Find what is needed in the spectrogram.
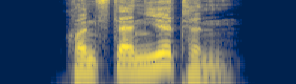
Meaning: inflection of konsterniert: 1. strong genitive masculine/neuter singular 2. weak/mixed genitive/dative all-gender singular 3. strong/weak/mixed accusative masculine singular 4. strong dative plural
- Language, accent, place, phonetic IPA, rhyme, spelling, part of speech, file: German, Germany, Berlin, [kɔnstɛʁˈniːɐ̯tn̩], -iːɐ̯tn̩, konsternierten, adjective / verb, De-konsternierten.ogg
